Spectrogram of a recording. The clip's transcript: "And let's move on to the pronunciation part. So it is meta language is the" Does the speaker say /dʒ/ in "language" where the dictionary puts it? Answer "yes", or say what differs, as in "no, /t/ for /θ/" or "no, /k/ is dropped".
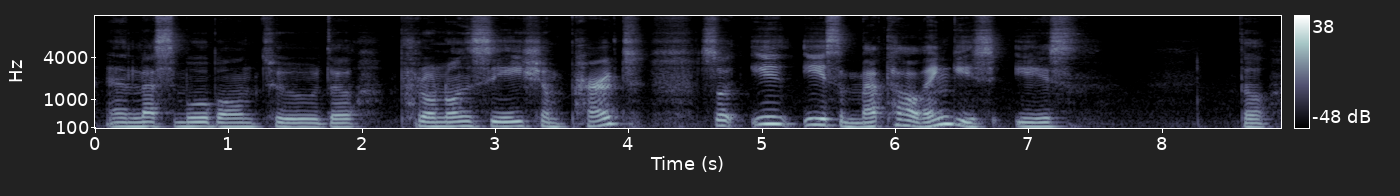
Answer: no, /ʃ/ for /dʒ/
